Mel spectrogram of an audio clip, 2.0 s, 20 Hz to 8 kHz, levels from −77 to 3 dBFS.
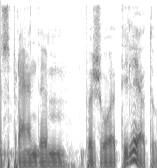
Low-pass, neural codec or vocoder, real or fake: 7.2 kHz; none; real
